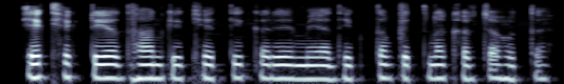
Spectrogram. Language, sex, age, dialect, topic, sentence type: Magahi, male, 18-24, Central/Standard, agriculture, question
